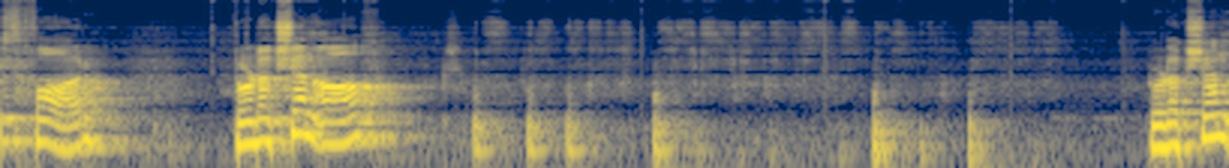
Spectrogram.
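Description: A man speaks calmly and clearly, as if teaching, close by.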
